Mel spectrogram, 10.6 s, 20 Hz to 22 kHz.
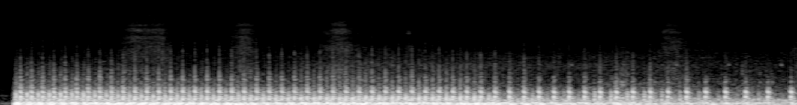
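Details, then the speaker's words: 2019 Kia Optima, 4th generation, high mileage, while driving: rhythmic knock a couple of times a second following wheel speed from the rear right wheel; four of five lug nuts loosened after a tire change, fixed by tightening the wheel. "идет звук из заднего правого колеса и внимание знатокам которые диванные эксперты что это за звук он вот такой"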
